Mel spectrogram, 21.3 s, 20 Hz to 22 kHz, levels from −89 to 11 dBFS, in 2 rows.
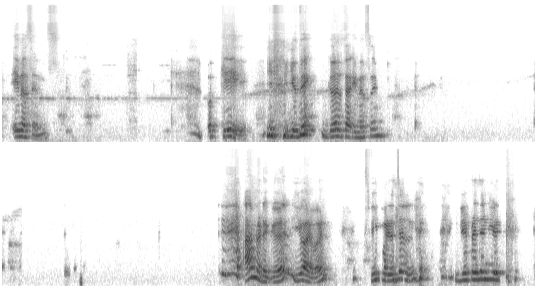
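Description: Opus voice compression runs throughout the speech: SILK's linear prediction carries the band below 8 kHz while a sparse CELT layer fills the top in 20 ms frames. Coarse excitation coding, consistent with about 16 kbps, makes the voice plainly hoarse, slightly robotic and thin above.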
